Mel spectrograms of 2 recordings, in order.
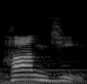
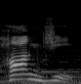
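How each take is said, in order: First: The first vowel is a rounded 'oh' sound. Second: The first vowel is a rounded 'oh' sound.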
